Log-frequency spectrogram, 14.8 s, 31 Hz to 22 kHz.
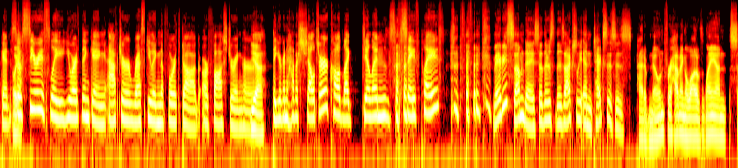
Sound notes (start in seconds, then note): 7.8 laughing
